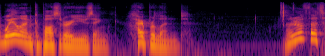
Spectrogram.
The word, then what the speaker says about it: Hyprland: Hyperland. I don't know if that's how you pronounce it. Hyperland? It's Hyprland. There's no E. And it's very frustrating because the command for configuring Hyperland is hyprctl, like hypercontrol.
